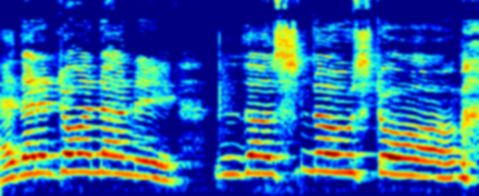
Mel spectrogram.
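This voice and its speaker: A woman speaks in a high voice with ordinary pitch variation, and audible room echo surrounds her. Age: 70s. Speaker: video blogger. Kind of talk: casual storytelling vlog. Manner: animated.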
